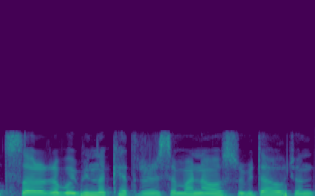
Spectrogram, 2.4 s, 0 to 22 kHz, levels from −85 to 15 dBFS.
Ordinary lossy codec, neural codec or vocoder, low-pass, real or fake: none; none; 7.2 kHz; real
